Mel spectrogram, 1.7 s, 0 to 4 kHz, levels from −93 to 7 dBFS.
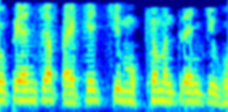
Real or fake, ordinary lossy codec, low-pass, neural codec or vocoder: real; MP3, 32 kbps; 3.6 kHz; none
